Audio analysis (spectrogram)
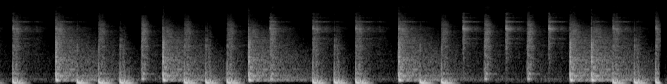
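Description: A drum beat of punchy kick and snare with tambourine and pedal hi-hat ticking in between, a steady loud groove with no voices.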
